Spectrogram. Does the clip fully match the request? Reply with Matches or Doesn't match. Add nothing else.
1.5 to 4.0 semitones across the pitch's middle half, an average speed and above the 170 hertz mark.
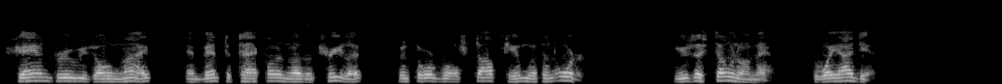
Doesn't match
